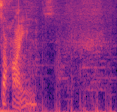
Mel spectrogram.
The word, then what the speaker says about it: sin: It's spelled s i n, but it's pronounced sign.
